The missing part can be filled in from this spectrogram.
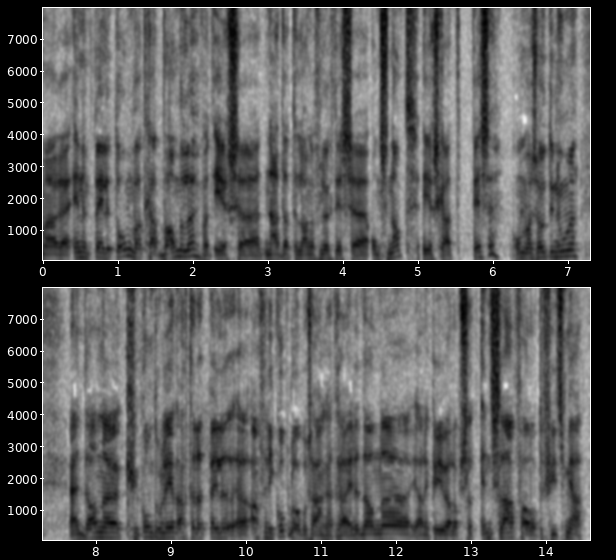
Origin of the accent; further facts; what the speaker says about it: Valkenburg, Limburg, Netherlands; Maar ik kom uit Valkenburg. Nou, daar woont familie, daar wonen kennissen, daar wonen vrienden.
